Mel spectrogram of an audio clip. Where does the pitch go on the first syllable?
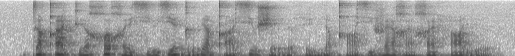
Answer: high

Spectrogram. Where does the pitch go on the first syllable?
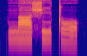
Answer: low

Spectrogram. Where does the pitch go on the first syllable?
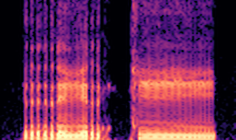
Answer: low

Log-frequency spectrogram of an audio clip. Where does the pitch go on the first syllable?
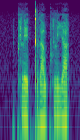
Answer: low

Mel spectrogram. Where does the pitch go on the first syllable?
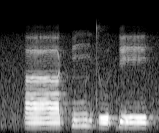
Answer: low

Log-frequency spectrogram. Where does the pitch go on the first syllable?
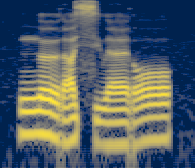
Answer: falling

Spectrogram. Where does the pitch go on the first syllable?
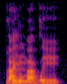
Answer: rising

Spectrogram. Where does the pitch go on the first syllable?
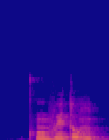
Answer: low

